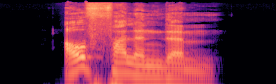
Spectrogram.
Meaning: strong dative masculine/neuter singular of auffallend
- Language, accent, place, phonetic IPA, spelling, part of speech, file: German, Germany, Berlin, [ˈaʊ̯fˌfaləndəm], auffallendem, adjective, De-auffallendem.ogg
